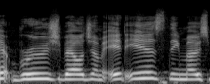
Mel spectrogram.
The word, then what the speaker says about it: Bruges: was really neat next slide please this is Bruges that's how you say it Bruges Belgium it is the most beautiful city we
